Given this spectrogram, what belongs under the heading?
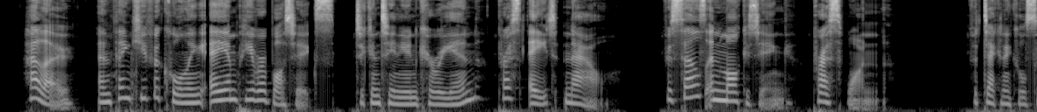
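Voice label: English IVR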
